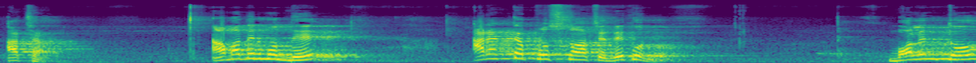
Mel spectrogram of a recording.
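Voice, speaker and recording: A man with a strikingly high voice teaching a live online grammar class. He drills each point by repeating it and quizzes his listeners as he goes. The recording has a noticeable echo from the room.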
